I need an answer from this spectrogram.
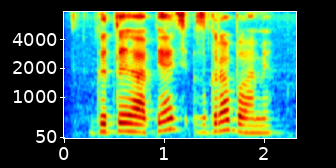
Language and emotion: Russian, neutral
